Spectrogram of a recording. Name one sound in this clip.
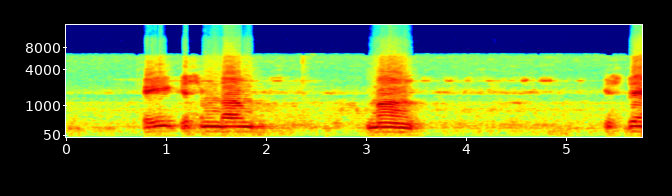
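An elderly man sings into a microphone.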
